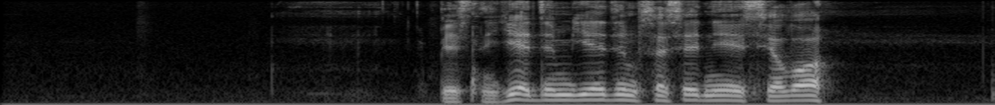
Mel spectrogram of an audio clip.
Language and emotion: Russian, positive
